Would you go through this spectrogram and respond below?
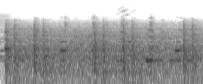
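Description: A train runs through a video game setting at a station in Natsu Flats, a steady, faint rumble with rhythmic clickety-clack beats on the rails and no voices.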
